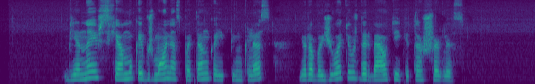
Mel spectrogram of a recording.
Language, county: Lithuanian, Vilnius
